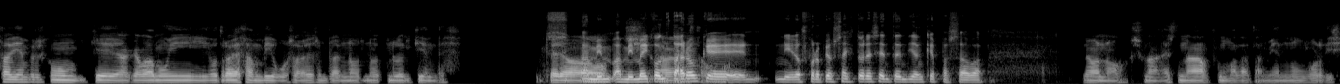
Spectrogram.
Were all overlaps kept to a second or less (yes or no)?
no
